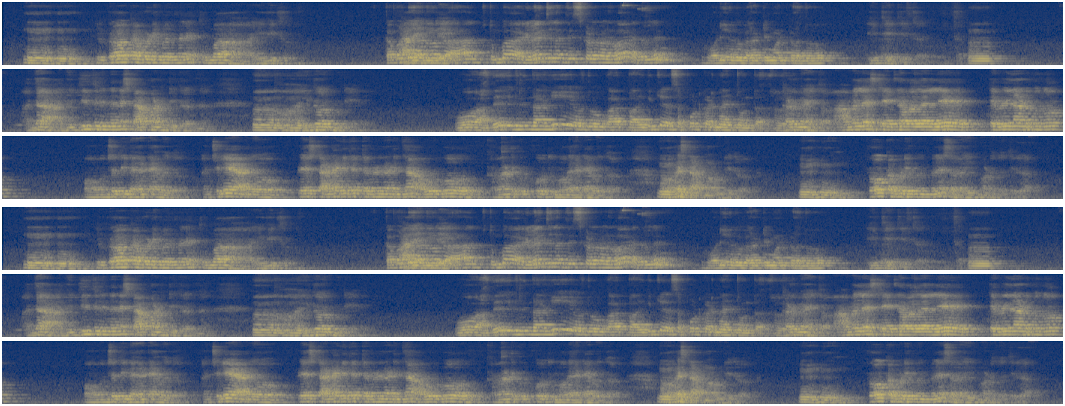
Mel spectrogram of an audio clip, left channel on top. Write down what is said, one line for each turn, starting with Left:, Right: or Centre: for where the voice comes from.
Left: ಹ್ಮ್ ಹ್ಮ್
Right: ಈ ಪ್ರೋ ಕಬಡ್ಡಿ ಬಂದಮೇಲೆ ತುಂಬ ಇದಿತ್ತು
Left: ಕಬಡ್ಡಿ
Right: ಆ ಲೈನಿಂದ
Left: ಆಡುವಾಗ ತುಂಬಾ ರಿವೆಂಜ್ ಎಲ್ಲ ತೀರ್ಸ್ಕೊಳ್ಳೋರು ಅಲ್ವಾ ಇದ್ರಲ್ಲಿ ಒಡಿಯರು ಗಲಾಟೆ ಮಾಡ್ಕೊಳ್ಳೋದು
Right: ಇತತಿ ತ
Left: ಹ್ಮ
Right: ಅದಾ ಅದು ಇದಿದ್ದ್ರಿಂದನೇ ಸ್ಟಾಪ್ ಮಾಡಿಬಿಟ್ಟಿದ್ರು ಅದನ್ನ
Left: ಹ್ಮ್
Right: ಹ
Left: ಹ್ಮ್
Right: ಇದು ಅನ್ಬಿಟ್ಟೆ
Left: ಓ ಅದೇ ಇದರಿಂದಾಗಿ ಇದು ಇದಕ್ಕೆ ಸಪೋರ್ಟ್ ಕಡಿಮೆ ಆಯ್ತು ಅಂತ ಹ
Right: ಕಡಿಮೆ ಆಯಿತು ಆಮೇಲೆ ಸ್ಟೇಟ್ ಲೆವೆಲಲ್ಲಿ ತಮಿಳ್ನಾಡುಗು ಒಂದ್ಸರ್ತಿ ಗಲಾಟೆ ಆಗೋಯ್ತು ಆಕ್ಚುಲಿ ಅದು ಪ್ಲೇಸ್ ಸ್ಟಾರ್ಟ್ ಆಗಿದ್ದ ತಮಿಳ್ನಾಡಿಂದ ಅವ್ರಿಗೂ ಕರ್ನಾಟಕಕ್ಕೂ ತುಂಬ ಗಲಾಟೆ ಆಗೋಯಿತು
Left: ಹ್ಮ್
Right: ಆವಾಗ
Left: ಹ್ಮ್
Right: ಸ್ಟಾಪ್ ಮಾಡಿಬಿಟ್ಟಿದ್ರು
Left: ಹ್ಮ್ ಹ್ಮ್
Right: ಪ್ರೊ ಕಬಡ್ಡಿ ಬಂದಮೇಲೆ ಸಹ ಇದು ಮಾಡೋದು ತಿರ್ಗಾ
